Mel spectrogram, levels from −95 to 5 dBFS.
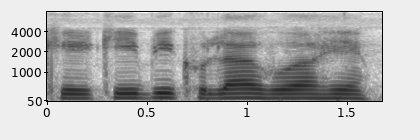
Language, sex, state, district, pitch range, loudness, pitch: Hindi, male, Arunachal Pradesh, Lower Dibang Valley, 135-145 Hz, -14 LUFS, 135 Hz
